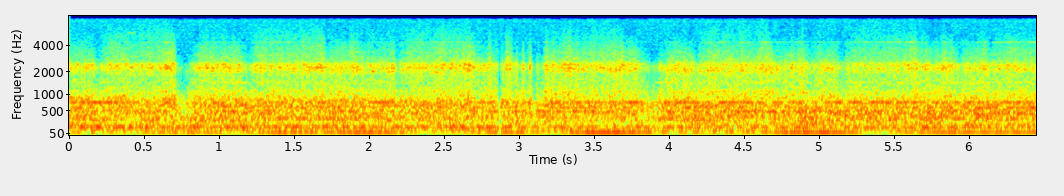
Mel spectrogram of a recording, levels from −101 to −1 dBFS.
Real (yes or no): yes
